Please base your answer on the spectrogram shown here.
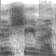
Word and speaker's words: Tsushima: Say it for me. Tsushima. Just ignore the T.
